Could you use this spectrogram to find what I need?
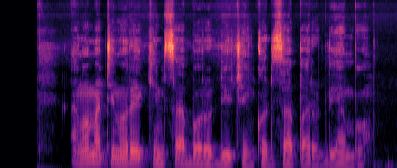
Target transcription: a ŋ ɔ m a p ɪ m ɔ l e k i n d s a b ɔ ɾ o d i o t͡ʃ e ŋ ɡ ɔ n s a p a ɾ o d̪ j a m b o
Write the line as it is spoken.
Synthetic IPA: a ŋ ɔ m a t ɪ m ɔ ɾ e k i n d s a b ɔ ɾ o d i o t͡ʃ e ŋ k ɔ d s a p a ɾ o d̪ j a m b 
